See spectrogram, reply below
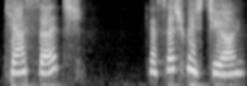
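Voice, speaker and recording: A woman's voice: very high voice, a little slow, no echo. A woman voicing a shy, polite young male employee in a fan fiction story read aloud, speaking timidly.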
